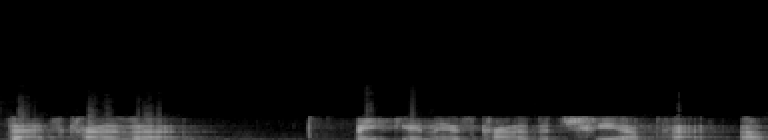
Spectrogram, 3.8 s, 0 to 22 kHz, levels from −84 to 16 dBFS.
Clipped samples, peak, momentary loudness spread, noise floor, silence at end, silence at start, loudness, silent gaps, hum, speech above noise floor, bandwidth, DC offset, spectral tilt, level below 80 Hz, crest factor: under 0.1%; -6 dBFS; 6 LU; -50 dBFS; 0 s; 0.05 s; -28 LUFS; none; none; 22 dB; 7 kHz; under 0.1%; -4.5 dB/octave; -72 dBFS; 22 dB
